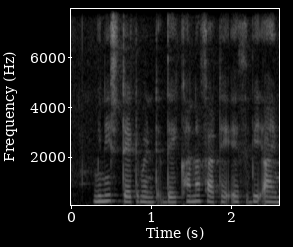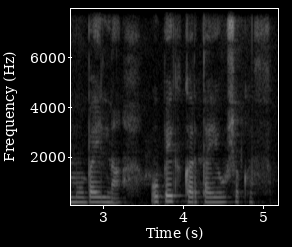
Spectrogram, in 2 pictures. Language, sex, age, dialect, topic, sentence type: Marathi, female, 25-30, Northern Konkan, banking, statement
